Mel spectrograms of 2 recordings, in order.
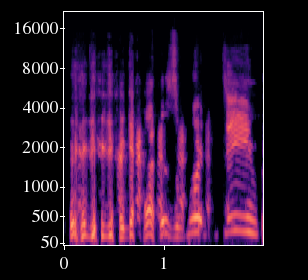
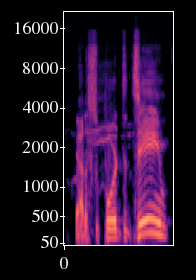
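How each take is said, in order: First: High, slow, drawn-out mock cheer; hammed-up repeat of a fan's rallying cry; exaggerated fan cheer. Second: Slightly hammed-up team slogan; imitating a sitcom sports fan; acted fan declaration. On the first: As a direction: stretch the slogan out through laughter. Repeats quote higher, drawn out, laughing. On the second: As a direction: say it as a keen fan, raised pitch. First take of Kramer quote.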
